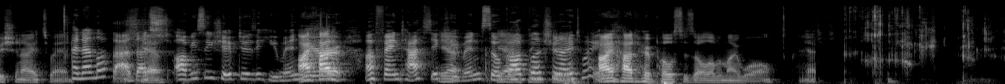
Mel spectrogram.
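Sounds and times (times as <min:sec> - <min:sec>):
speech: 0:00.0 - 0:08.3
chewing pickled gherkin: 0:08.1 - 0:10.0
wet crunching of someone biting into a pickled gherkin: 0:08.3 - 0:10.0.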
